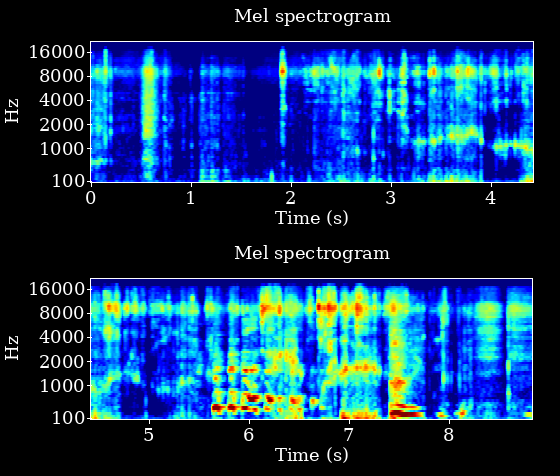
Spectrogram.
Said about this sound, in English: Wait, I need to chomp on some ice. Wait, ASMR.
